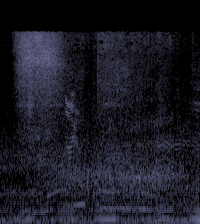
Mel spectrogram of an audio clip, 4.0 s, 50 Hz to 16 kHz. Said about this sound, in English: Man, that E36. Look, he's so sideways.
